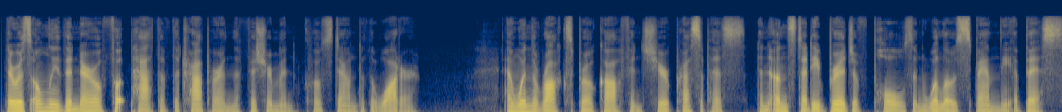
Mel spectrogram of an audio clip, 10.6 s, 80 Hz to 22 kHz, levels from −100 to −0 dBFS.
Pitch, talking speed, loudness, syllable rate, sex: 95 Hz, 205 wpm, -23 LUFS, 5.9 syllables/s, male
